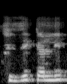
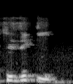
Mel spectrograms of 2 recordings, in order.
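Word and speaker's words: physically: হয়তো এটাকে অনেকজন ফিজিক্যালি পড়ে, বাট ফিজিকলি, ফিজিকলি।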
